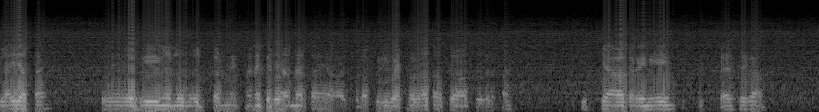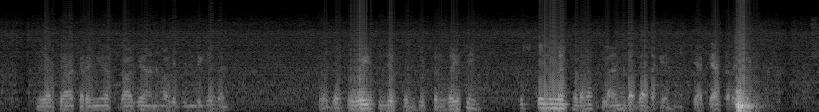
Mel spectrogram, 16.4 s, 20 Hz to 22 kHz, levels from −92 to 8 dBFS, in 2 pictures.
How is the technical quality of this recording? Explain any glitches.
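The recording has three technical problems: a buzz that runs through the whole clip, a faint second voice in the background, and one brief dip near the end.

Buffer tearing runs from start to finish as a rattling, robotic buzz at 100 Hz. The program writing the playback ring buffer and the hardware reading it have drifted so their positions cross inside each period. About a tenth of every block repeats audio roughly 20 ms old, with a hard seam at each edge. The 100 Hz rate fits a 10 ms period. Unlike mains hum, this buzz disappears in pauses and exists only while there is signal.

The other side's voice leaks through for the entire clip. A second voice sits about 25 dB below the main talker. The likely cause is that the talker's device plays the far end on a loudspeaker and its echo canceller did not fully remove that sound from the microphone. This differs from room noise or crosstalk from another source because it is a recognisable voice.

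Speech is suppressed in double talk from 15.42 to 15.52 s. The main voice sinks by up to about 15 dB for roughly 100 ms. This likely happened because both sides spoke at once, so the echo canceller could not tell its own talker from the loudspeaker echo and turned everything down. Unlike a packet dropout, the voice dips rather than going silent, and the dip coincides with the leaking far-end voice.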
